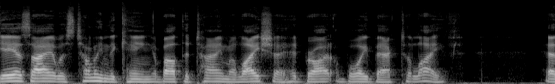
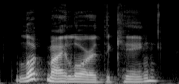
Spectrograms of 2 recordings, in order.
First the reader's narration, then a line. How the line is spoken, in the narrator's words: Gehazi exclaimed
